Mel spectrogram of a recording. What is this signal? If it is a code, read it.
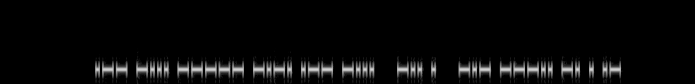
Morse code, heard as a keyed tone, about 36 wpm, 700 Hz. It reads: WB0CWB DE K8NEA
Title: USA Callsign DE Callsign 35wpm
